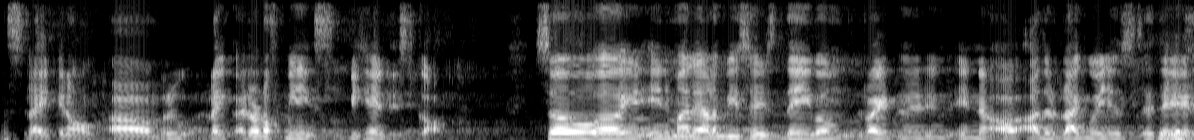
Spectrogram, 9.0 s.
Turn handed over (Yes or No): No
